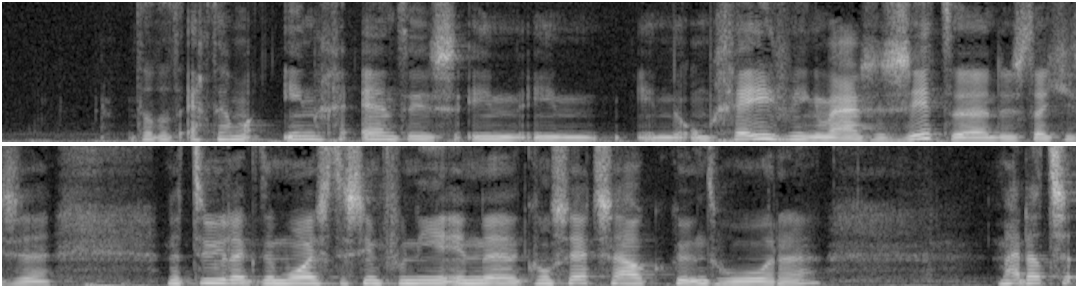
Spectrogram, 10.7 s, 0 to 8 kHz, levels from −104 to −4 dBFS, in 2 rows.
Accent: Dutch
